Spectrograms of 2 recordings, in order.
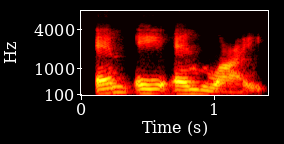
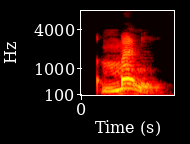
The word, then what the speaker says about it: many: then you see m m a n y do not be confused it is pronounced many not money do you understand yeah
